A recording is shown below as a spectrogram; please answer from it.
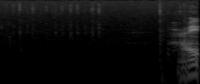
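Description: Faint clicks of computer keyboard keys as a mistyped terminal command is deleted and retyped. A voice starts near the end.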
